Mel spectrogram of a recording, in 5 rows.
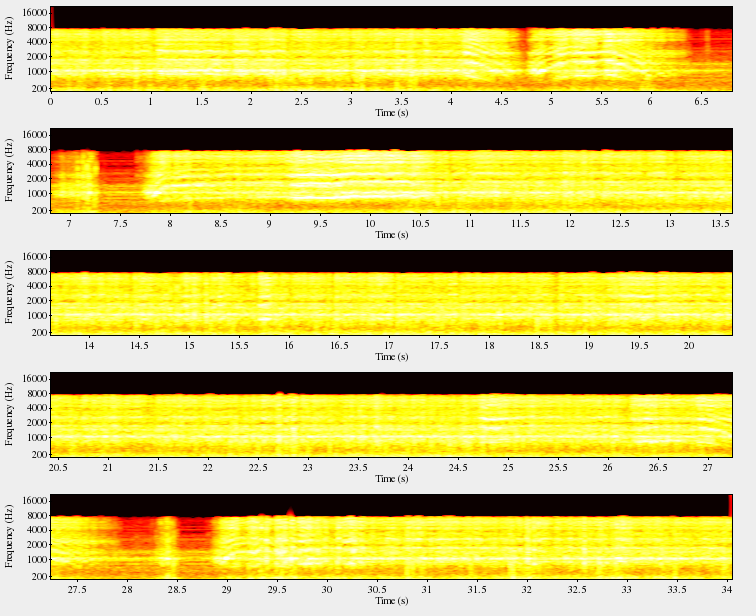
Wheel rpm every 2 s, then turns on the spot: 240, 230, 130, 20, 190, 230, 230, 240, 230, 230, 230, 230, 230, 150, 80, 230, 230.
6-8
